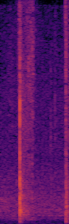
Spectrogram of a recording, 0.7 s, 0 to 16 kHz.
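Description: Two taps on a baked bacon and rosemary damper loaf, fresh from 15 minutes at 200 degrees and 20 more at 190, give short, hollow knocks that die away almost at once. The hollow sound shows the damper is baked through and ready.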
